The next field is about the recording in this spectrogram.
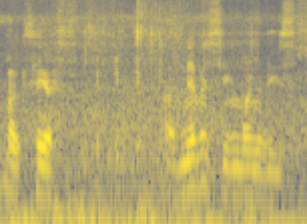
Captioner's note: chuckles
